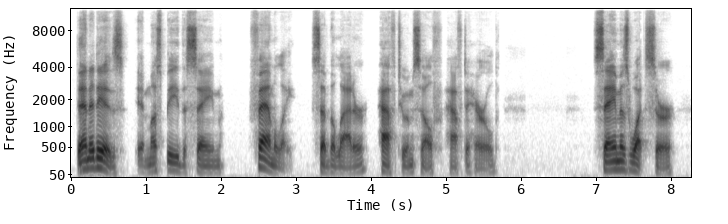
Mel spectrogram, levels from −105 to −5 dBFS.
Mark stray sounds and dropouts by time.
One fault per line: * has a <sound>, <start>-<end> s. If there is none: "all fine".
all fine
